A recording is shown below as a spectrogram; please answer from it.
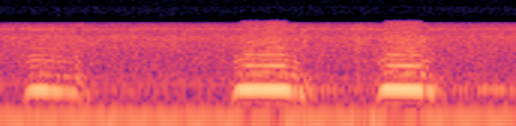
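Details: Great horned owls recorded at Audubon Starr Ranch, California, giving a faint hoot followed by two strong, flat, sustained hoots about two-thirds of a second apart, over a low steady hum.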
